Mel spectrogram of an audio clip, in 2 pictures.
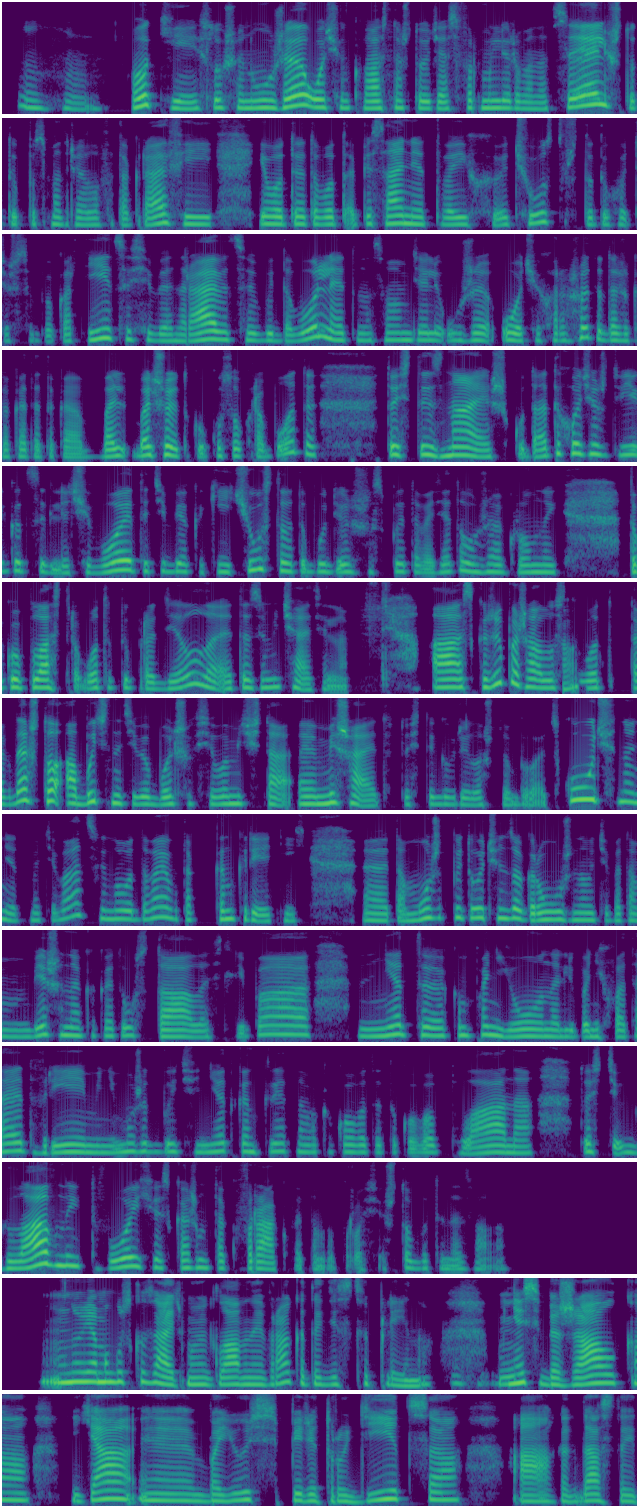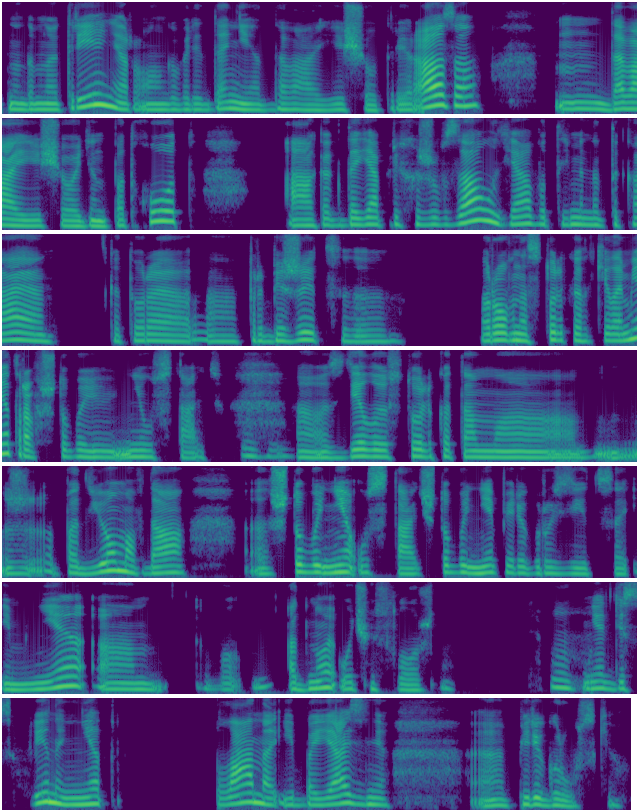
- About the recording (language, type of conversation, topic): Russian, advice, Почему мне трудно регулярно мотивировать себя без тренера или группы?
- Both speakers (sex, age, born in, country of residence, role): female, 35-39, Ukraine, United States, advisor; female, 40-44, Ukraine, France, user
- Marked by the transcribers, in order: other background noise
